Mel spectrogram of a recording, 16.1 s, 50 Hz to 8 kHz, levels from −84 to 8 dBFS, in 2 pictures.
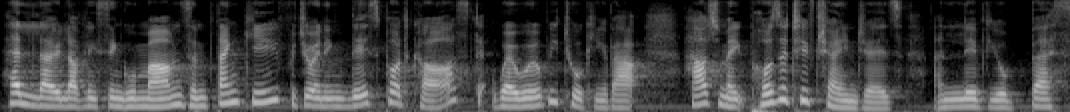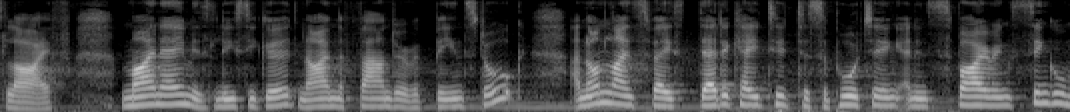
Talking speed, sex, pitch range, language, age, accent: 170 wpm, female, 140-180 Hz, English, 40-59, British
